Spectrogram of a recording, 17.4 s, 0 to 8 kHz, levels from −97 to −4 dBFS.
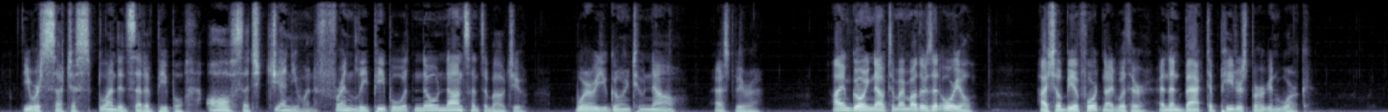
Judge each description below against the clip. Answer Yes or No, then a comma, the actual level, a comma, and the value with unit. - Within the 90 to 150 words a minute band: No, average, 170 wpm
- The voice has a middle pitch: No, low, 115 Hz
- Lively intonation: Yes, wide, 7.6 semitones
